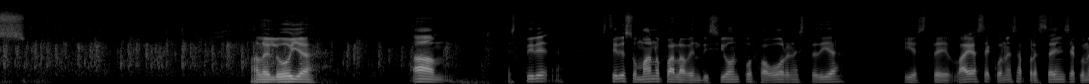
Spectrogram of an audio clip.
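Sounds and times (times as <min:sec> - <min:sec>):
audience applause: 0:00.0 - 0:05.0
speech: 0:02.5 - 0:03.2, 0:04.1 - 0:10.8.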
